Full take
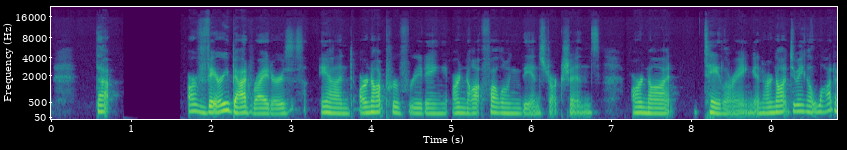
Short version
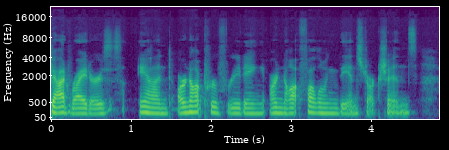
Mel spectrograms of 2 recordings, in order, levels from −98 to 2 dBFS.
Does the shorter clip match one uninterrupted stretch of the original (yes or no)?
yes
